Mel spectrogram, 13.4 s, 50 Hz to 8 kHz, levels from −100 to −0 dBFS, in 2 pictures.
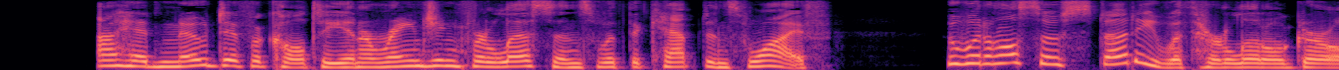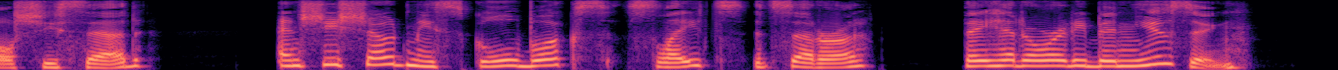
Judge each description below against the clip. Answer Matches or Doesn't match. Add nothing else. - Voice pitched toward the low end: Doesn't match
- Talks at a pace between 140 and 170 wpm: Matches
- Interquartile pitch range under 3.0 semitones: Doesn't match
